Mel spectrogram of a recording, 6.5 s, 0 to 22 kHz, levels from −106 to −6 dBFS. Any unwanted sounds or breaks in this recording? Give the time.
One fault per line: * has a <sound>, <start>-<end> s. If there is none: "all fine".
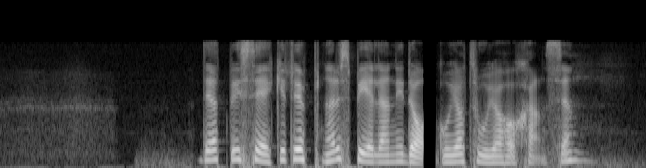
* has a dropout, 4.2-4.4 s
